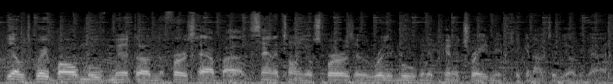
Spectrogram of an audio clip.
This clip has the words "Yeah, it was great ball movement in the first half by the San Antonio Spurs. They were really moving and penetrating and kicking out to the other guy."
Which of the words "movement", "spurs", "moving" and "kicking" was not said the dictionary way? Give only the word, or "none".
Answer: none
